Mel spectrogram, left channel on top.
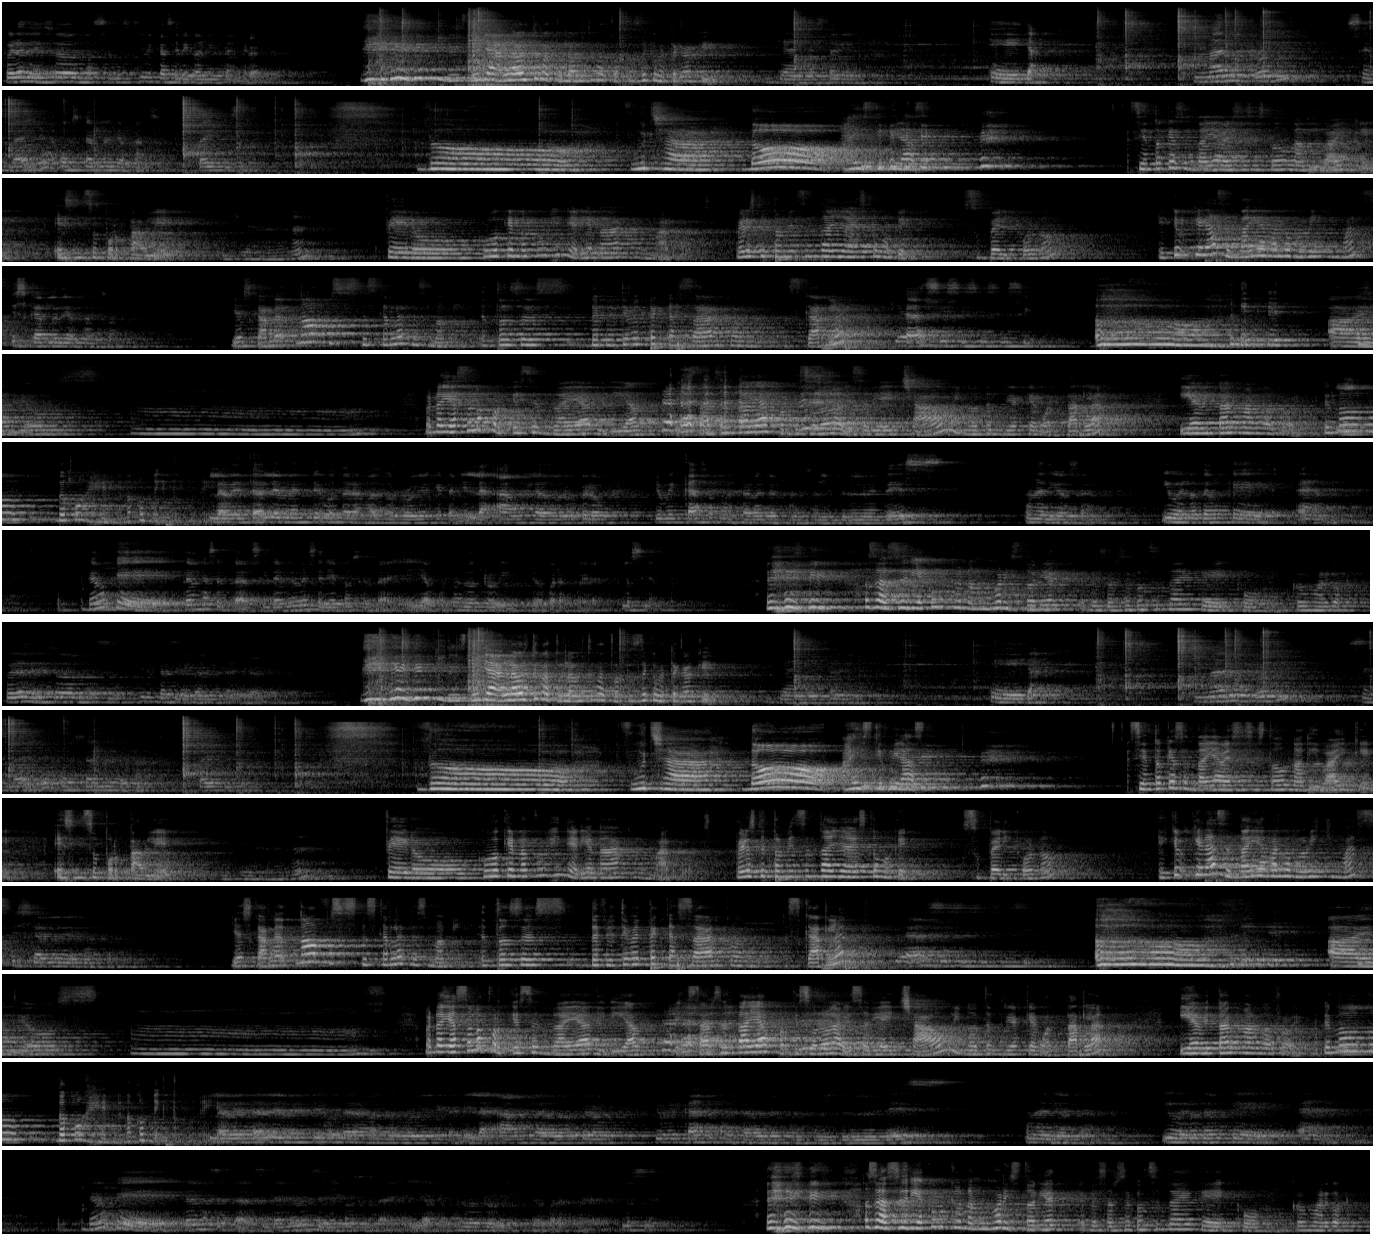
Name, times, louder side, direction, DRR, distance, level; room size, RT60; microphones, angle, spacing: voice 1, 0.0-2.8 7.6-8.9 9.9-10.4 11.9-12.9 13.5-16.3 22.1-23.2 23.5-23.9 29.6-30.5 32.2-32.3 41.2-42.4 49.9-51.5 53.4-54.0 54.7-54.9 61.4-62.3 62.8-63.3 68.2-68.4 68.8-68.9 70.0-70.3 70.6-74.8 75.1-77.9 78.8-79.5 80.1-82.4 82.8-88.9, left 2 dB, 90° left, 0 dB, 3.1 m, -37 dB
sound 1, 3.3-20.6, right 1 dB, 5° right, 2.7 m, -42 dB
voice 2, 3.6-7.1 16.9-19.7 20.0-22.8 25.0-27.5 27.9-29.1 31.3-34.2 34.8-36.5 37.0-38.0 39.0-41.0 43.4-49.6 52.1-53.4 54.4-55.4 56.1-58.5 59.1-61.3 61.8-65.9 66.6-68.7 69.1-70.1 70.4-70.7 83.1-83.4 89.9-95.7, right 2 dB, 35° right, 2 dB, 1.9 m, -30 dB
25.5 x 17.0 x 6.2 m, 2.2 s
head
